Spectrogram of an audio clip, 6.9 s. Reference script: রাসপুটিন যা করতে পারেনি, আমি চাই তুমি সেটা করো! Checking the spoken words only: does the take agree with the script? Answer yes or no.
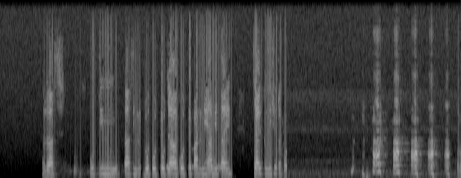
no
